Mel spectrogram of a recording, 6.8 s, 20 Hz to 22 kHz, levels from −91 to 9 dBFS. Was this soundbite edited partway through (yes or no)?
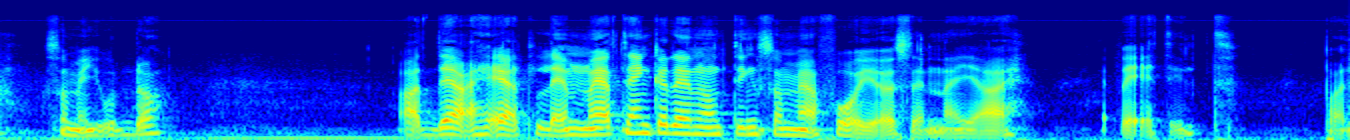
no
